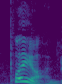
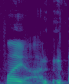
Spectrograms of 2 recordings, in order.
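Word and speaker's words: Plaion: They went from cock media that's supposed to be pronounced coke media to ply on that's supposed to be pronounced play on.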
